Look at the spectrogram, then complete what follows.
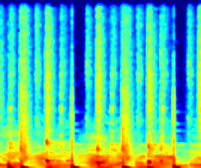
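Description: Electronic dance music with a steady, fast kick-drum beat.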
